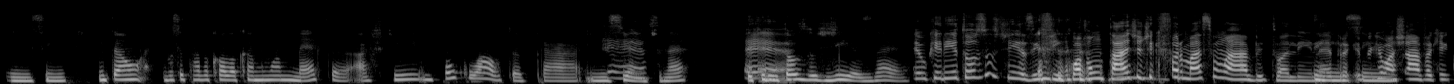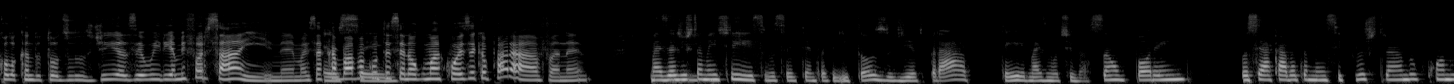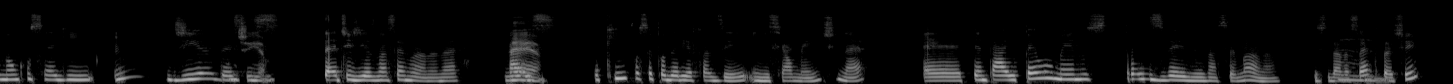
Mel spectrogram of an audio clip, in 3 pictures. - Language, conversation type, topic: Portuguese, advice, Como posso criar o hábito de me exercitar regularmente?
- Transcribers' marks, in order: laugh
